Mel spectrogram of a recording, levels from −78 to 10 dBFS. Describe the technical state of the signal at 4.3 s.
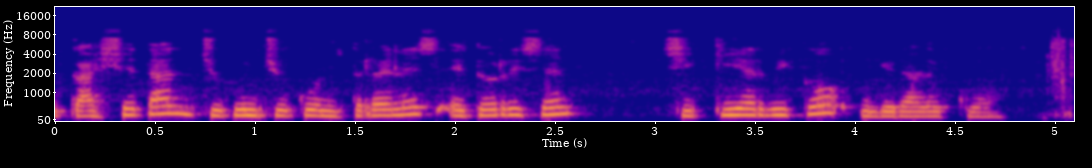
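No fault is audible at 4.3 s, and the speech signal is intact at that moment.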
